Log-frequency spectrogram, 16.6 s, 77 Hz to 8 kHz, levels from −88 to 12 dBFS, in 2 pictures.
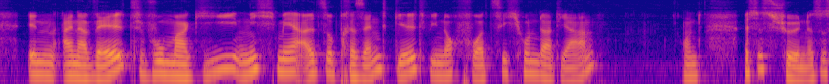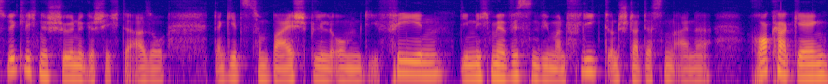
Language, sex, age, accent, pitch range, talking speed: German, male, 40-59, German, 105-135 Hz, 170 wpm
